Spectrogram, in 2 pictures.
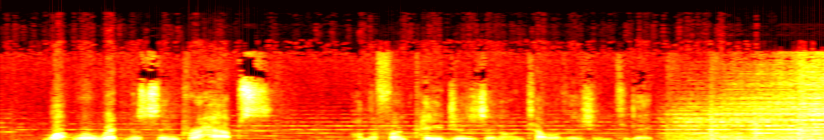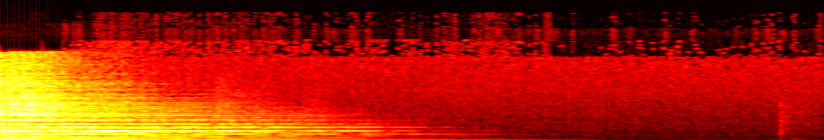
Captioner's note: audience applauds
